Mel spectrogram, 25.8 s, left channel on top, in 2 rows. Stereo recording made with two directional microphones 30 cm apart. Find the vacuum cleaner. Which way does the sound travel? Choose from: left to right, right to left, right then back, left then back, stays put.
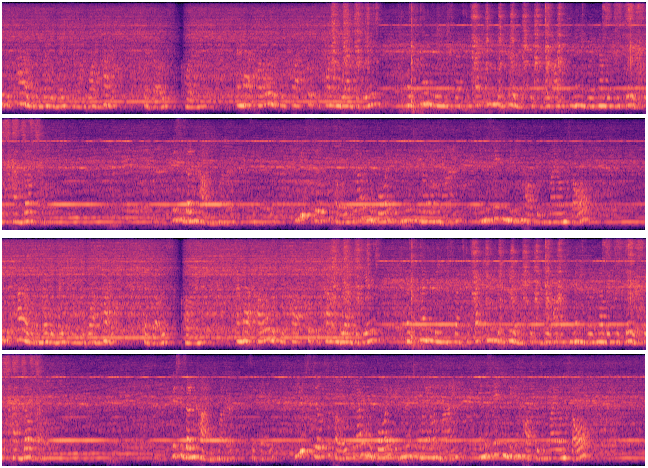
left then back.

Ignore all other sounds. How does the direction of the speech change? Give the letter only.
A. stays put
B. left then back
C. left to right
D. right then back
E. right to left
A.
